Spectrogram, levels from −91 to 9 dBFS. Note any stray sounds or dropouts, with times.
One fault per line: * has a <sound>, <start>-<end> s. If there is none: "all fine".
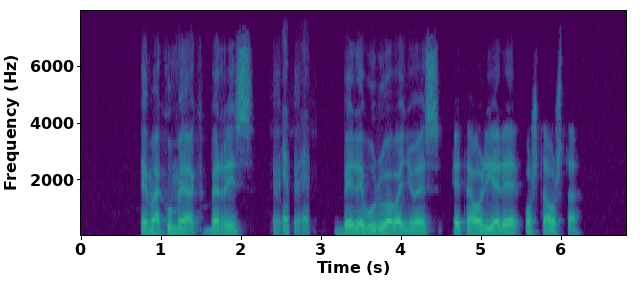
* has a laugh, 2.4-2.9 s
